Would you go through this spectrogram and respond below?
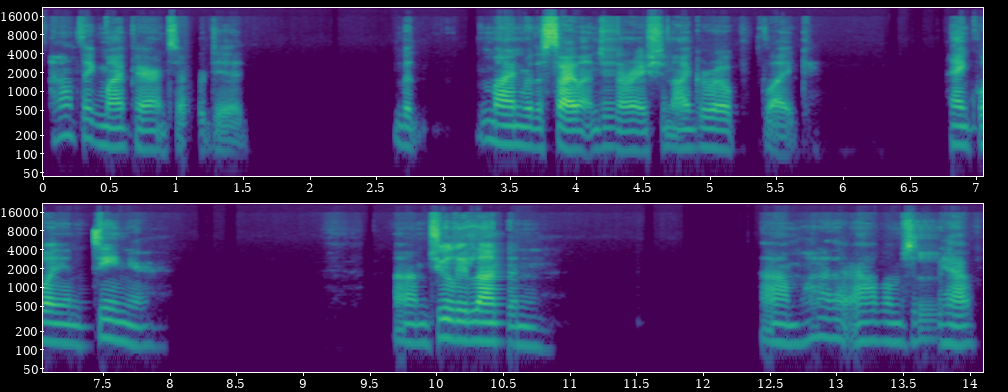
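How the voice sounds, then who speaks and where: A middle-aged woman talks in a soft, gentle voice, hosting a loose, meandering chat. She drifts from thought to thought, trailing off and correcting herself with plenty of fillers. The sound is dry and close, with no room around it. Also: very deep voice, a little slow, vocal fry, pauses often, dry recording. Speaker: livestream host. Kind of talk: rambling casual chat.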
